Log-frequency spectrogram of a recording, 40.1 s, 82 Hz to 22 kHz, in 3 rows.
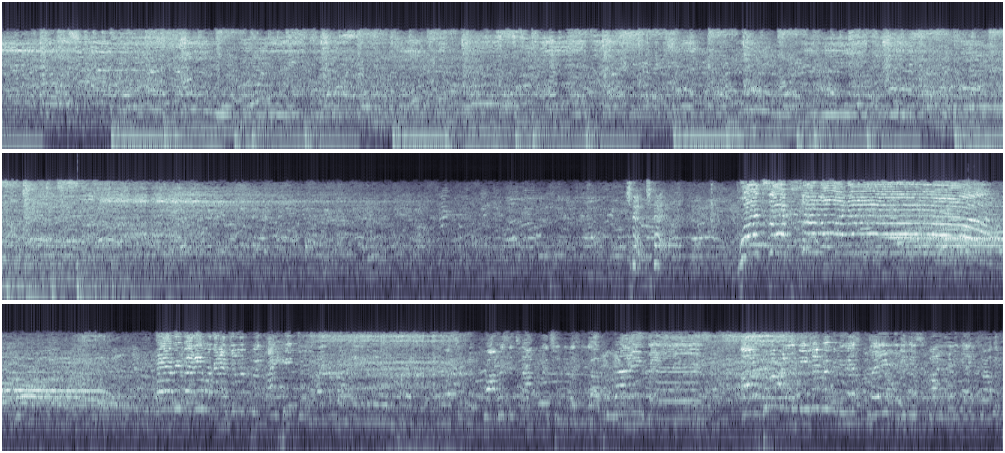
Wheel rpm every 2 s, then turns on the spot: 0, 0, 0, 0, 0, 0, 0, 0, 0, 0, 0, 0, 10, 10, 10, 50, 50, 10, 80, 0.
28-30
